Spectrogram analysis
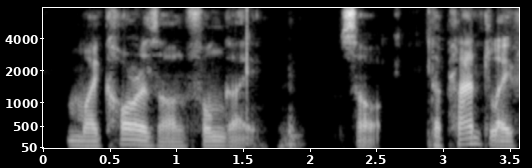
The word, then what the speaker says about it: mycorrhizal: So, I believe it's pronounced mycorrhizal fungi.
